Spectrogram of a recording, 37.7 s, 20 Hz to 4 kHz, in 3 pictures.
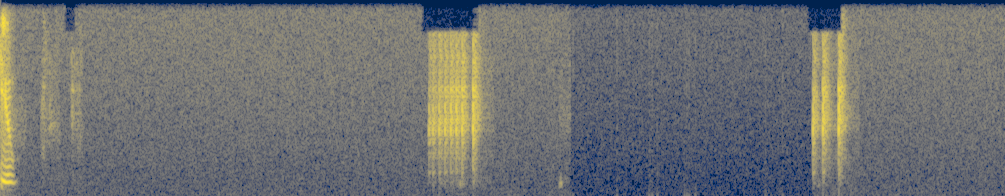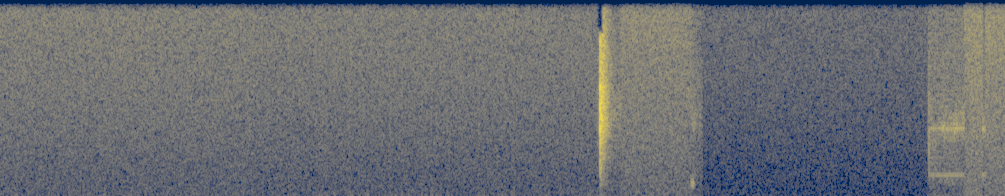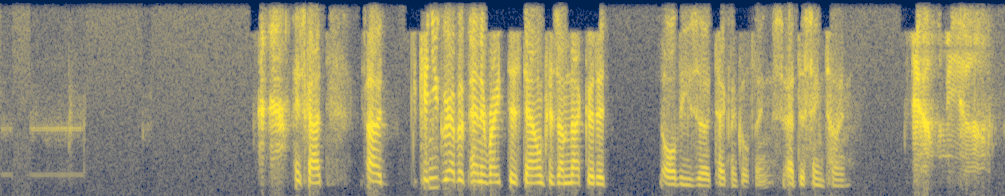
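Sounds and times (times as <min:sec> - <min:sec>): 
faint telephone line hiss: 0:00.0 - 0:37.6
telephone tone bursts while dialing into a conference call: 0:24.2 - 0:26.2
speech: 0:28.4 - 0:32.8, 0:33.4 - 0:35.8.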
